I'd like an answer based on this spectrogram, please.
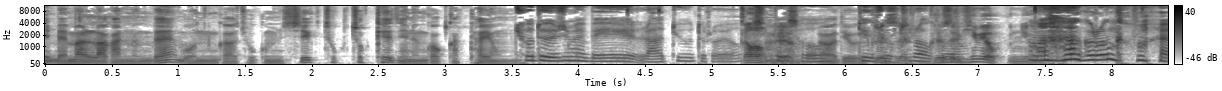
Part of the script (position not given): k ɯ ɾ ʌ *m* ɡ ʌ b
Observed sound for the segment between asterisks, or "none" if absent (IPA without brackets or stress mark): n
